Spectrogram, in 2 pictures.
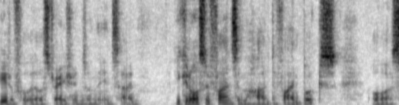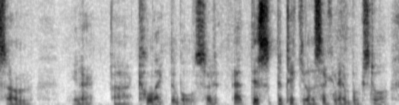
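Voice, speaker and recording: This man has a very deep, low pitch and a somewhat breathy voice, speaking at a moderate pace with fairly even intonation in an Australian accent. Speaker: book vlogger. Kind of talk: casual vlog talk. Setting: indoors at night, mother in next room. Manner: quiet, keeping voice down at midnight.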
